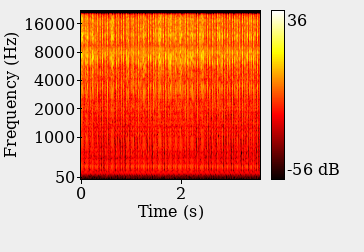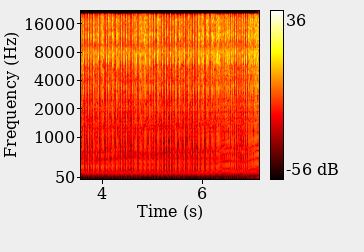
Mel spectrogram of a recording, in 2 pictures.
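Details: Brand-new Saito FA-100T twin on a test stand, later break-in run after choking: high, buzzy, even exhaust note at steady speed with no misses or sag; running perfectly, clean.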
